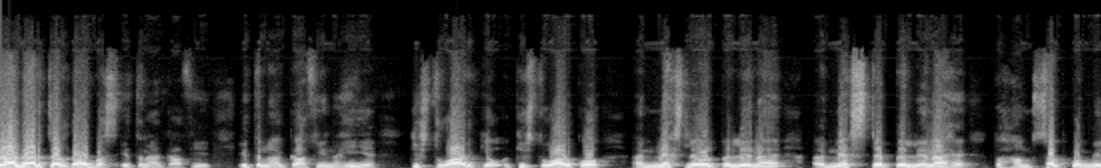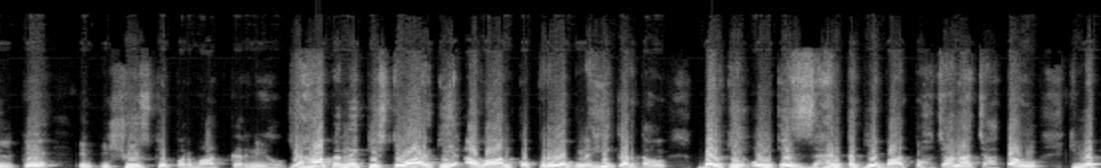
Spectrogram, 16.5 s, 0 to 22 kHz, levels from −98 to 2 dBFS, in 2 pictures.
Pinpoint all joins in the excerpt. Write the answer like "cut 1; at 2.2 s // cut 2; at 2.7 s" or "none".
cut 1; at 10.3 s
